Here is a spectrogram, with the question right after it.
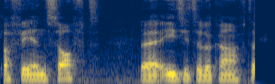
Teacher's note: the vowel u in to becomes a weaker a schwa, and the t sounds softer. Because when a British speaker says the phrase easy to in fast or casual speech, the pronunciation is often reduced for fluency.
